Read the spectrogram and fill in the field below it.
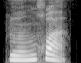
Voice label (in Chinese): "轮换", Chinese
